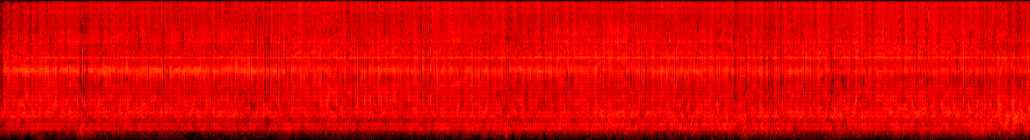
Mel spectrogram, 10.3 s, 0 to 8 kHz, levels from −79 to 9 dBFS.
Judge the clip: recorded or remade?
remade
